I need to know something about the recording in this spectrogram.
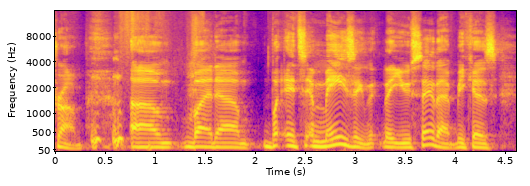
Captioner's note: laugh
